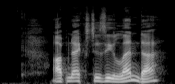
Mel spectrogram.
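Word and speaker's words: Elenda: - up next is Olinda not Alondra as i'm gonna pronounce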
